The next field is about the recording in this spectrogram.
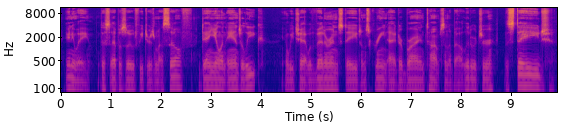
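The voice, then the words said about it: Sick, rough-sounding voice. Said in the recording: “apologize for my voice. I'm a bit under the weather.”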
